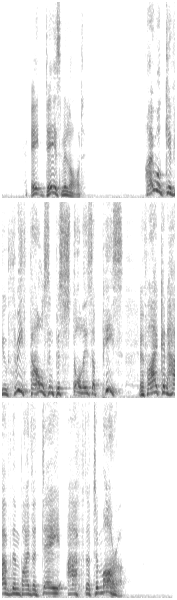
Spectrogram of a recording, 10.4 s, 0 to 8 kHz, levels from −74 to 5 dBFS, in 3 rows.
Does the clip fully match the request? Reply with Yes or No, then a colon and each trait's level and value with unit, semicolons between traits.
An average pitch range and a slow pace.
Yes: average, 4.0 semitones; slow, 125 wpm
